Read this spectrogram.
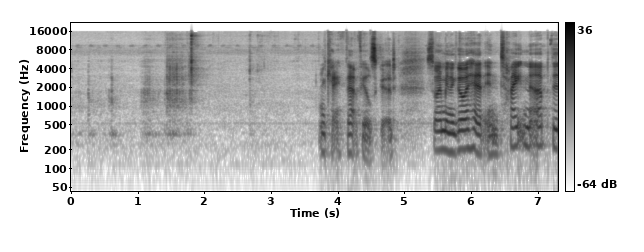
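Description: A sewing machine's handwheel turns with faint clicking.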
